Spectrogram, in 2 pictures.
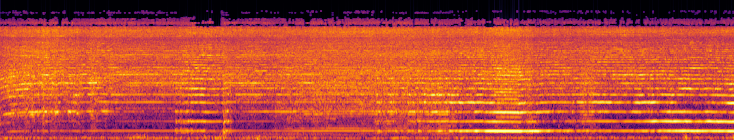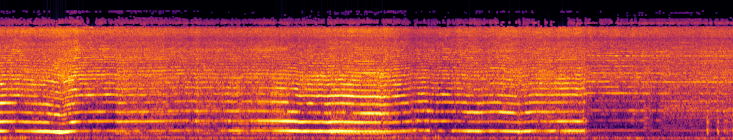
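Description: Oscillating multi-tool running and cutting into wood siding along a marked line, a steady high motor whine whose pitch sags for a moment as the blade bites, most deeply about halfway through.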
